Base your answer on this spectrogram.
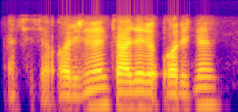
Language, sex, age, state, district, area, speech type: Dogri, male, 30-45, Jammu and Kashmir, Udhampur, urban, conversation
